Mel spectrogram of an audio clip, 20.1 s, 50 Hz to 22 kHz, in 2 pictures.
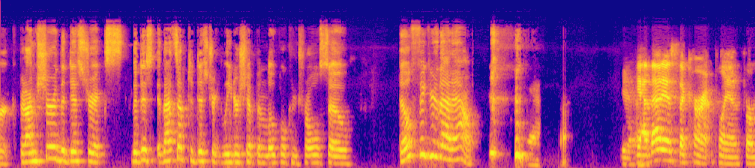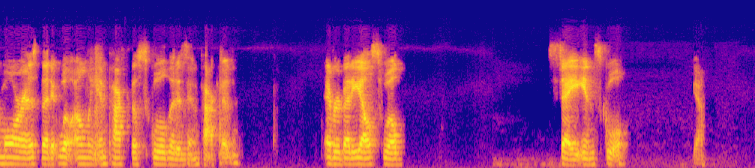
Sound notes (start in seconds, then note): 6.8 laughs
